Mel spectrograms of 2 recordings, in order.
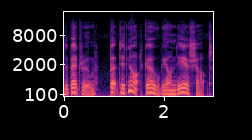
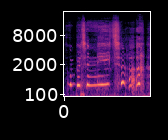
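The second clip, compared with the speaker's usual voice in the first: much higher, slow, crying plea; wailing. A narrator's reading. Greta pleading with Anita, a high tearful wail. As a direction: wail her name in tearful protest. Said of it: "wailed the other".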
